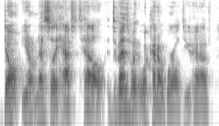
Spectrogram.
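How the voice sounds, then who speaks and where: Male podcast co-host, average pitch, loose conversational delivery, tentative and thinking aloud. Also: big pitch swings, very fast. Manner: informal, hedging, thinking out loud. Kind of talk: casual podcast chat about games and films.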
